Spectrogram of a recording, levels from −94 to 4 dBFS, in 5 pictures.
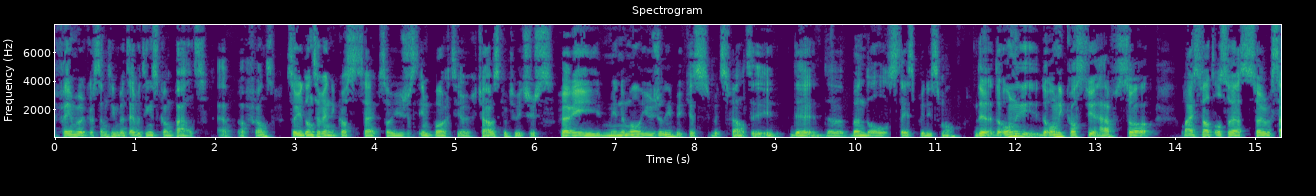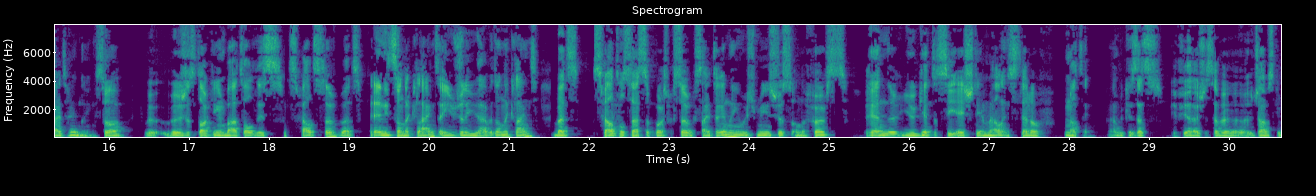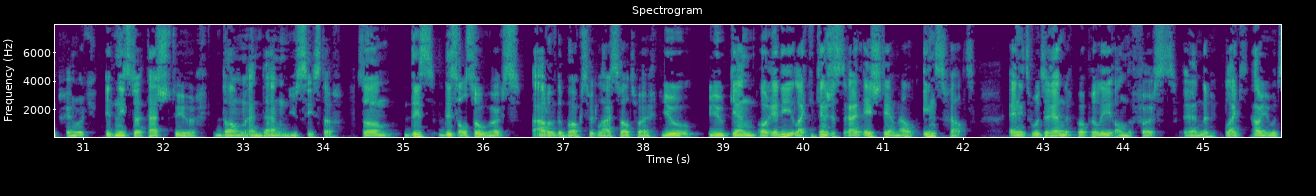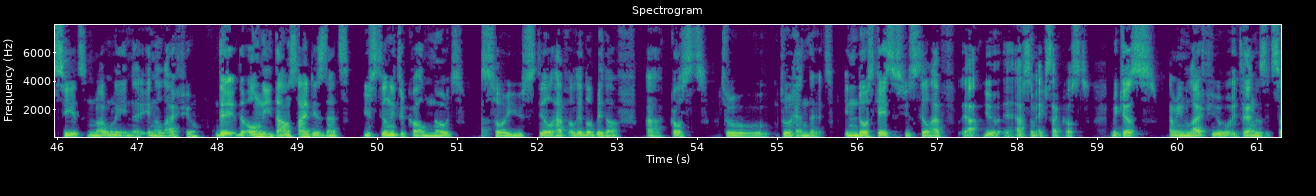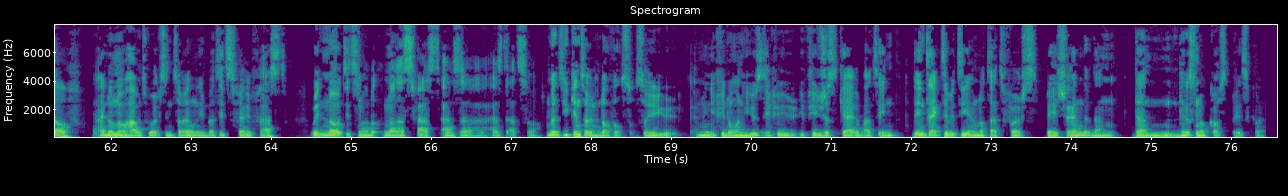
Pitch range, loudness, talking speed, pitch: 95-110 Hz, -20 LUFS, 215 wpm, 100 Hz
